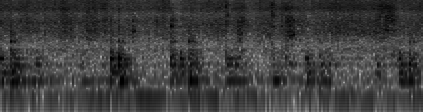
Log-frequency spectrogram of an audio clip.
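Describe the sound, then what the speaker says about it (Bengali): Noodles frying and being stirred in a pan, with a steady close sizzle broken by repeated scraping strokes of the spatula throughout, with no voices. "জাস্ট একটু ভালো করে ভেজে নিচ্ছিলাম"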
